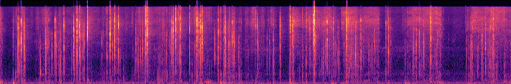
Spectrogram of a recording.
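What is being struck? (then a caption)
Plastic stand-up pouch. A hand-sized, purple, resealable plastic supplement pouch that appears filled is held and squeezed with fingertips and painted nails. This produces a steady stream of bright, crisp crinkling and crackling with many quick, sharp snaps. A faint low hum sits underneath.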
